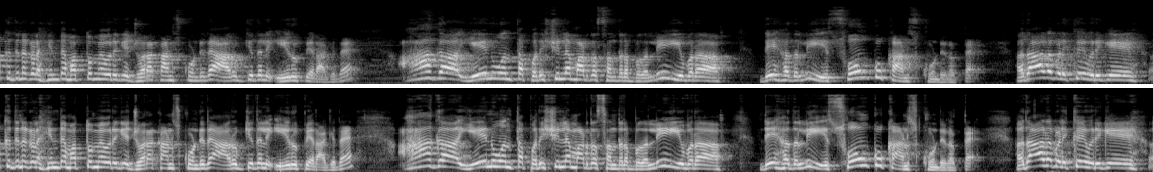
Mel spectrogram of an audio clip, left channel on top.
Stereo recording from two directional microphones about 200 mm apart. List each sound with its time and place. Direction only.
0.0 s speech: 25° right (ahead or behind)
